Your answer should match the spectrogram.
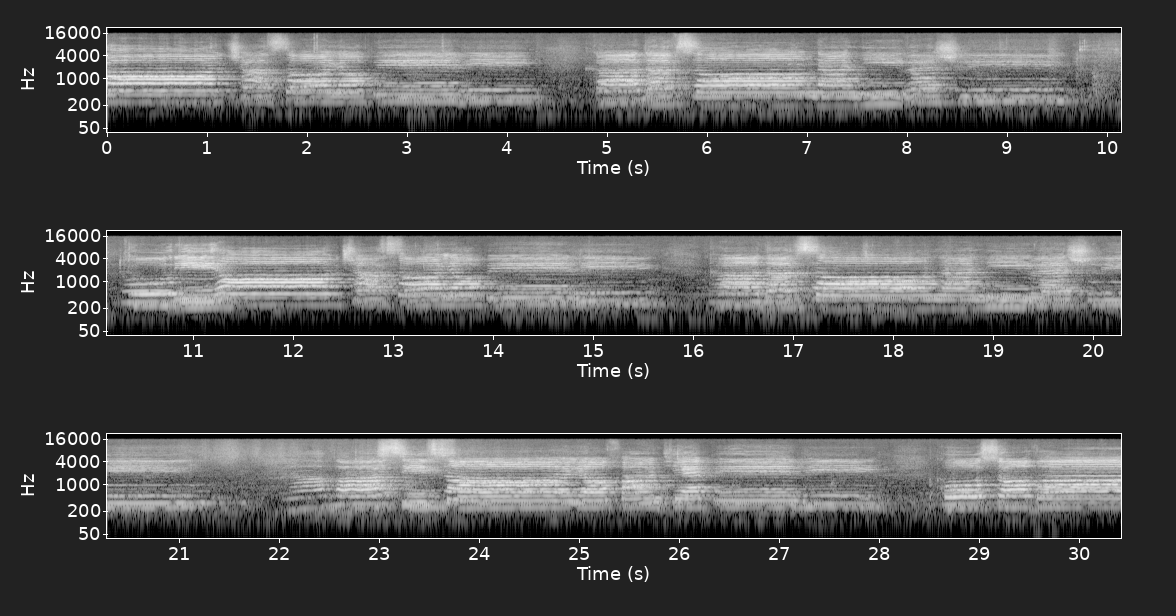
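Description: Three women singing a Slovenian folk song a cappella in close harmony, in phrases of about five to six seconds with brief breath pauses between them.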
